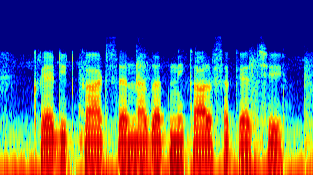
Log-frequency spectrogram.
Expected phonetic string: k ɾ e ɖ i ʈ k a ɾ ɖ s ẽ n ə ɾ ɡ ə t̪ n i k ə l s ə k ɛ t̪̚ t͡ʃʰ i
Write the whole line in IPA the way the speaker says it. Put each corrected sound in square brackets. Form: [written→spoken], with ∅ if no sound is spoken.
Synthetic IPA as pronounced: k ɾ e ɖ i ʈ k a ɾ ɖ s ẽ n ə [ɾ→∅] ɡ ə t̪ n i k [ə→a] l s ə k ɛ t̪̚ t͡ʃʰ i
